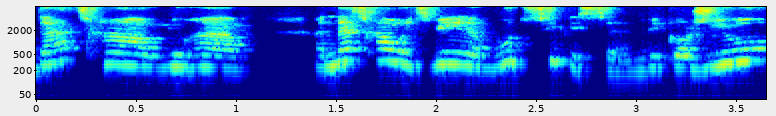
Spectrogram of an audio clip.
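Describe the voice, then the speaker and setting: A woman speaks at a moderate pace in a high, dark, mellow voice with lively intonation. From Catalonia, Spain (Barcelona). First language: Catalan/Spanish. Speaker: management professor. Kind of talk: interview. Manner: many fillers and false starts.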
